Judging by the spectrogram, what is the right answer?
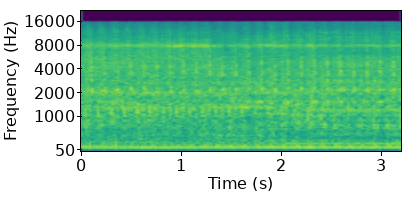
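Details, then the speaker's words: Car engine idling after a visit to a tuning shop for persistent noises, engine previously rebuilt with replacement pistons: fast, fairly even knock about four per second over the idle; suspected piston slap or broken valve keeper, possible major engine damage, unconfirmed. "Das hört sich an wie ein Kolbenkipper. Klingstückbruch oder sowas."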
